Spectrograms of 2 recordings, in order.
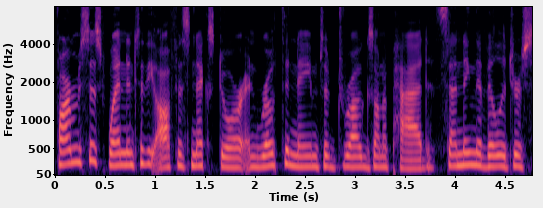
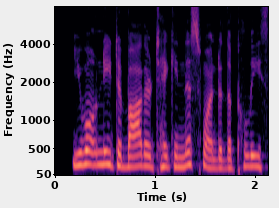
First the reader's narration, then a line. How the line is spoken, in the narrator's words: the pharmacist said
